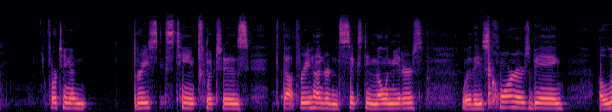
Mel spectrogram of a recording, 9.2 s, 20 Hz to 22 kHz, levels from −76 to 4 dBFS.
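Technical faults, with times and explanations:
1.27–1.34 s and 2.35–2.42 s: short concealed packet loss. Each time about 40 ms of audio arrived too late to decode, and the receiver filled the hole by extending the preceding sound before blending back. This gives a brief smear or wobble rather than the silent gap or click of a plain dropout.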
